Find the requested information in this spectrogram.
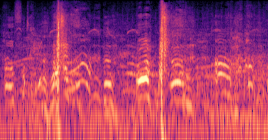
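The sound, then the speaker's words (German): Two sharp whip cracks snap out about a second apart, each a brief, loud burst cutting through overlapping raised voices. “Gib uns den Peitschentrick. Gib uns den Peitschentrick. Den Peitschentrick.”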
